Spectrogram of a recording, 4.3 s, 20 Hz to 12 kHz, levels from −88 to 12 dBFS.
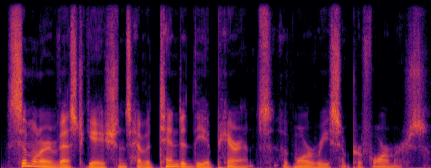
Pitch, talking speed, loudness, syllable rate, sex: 115 Hz, 140 wpm, -19 LUFS, 5.8 syllables/s, male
